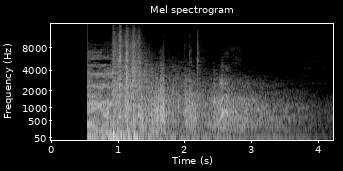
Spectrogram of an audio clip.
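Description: Gunfire erupts in a film battle as villagers take up arms against terrorists, a loud sharp burst of shots followed by rolling echoing booms that slowly fade out.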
